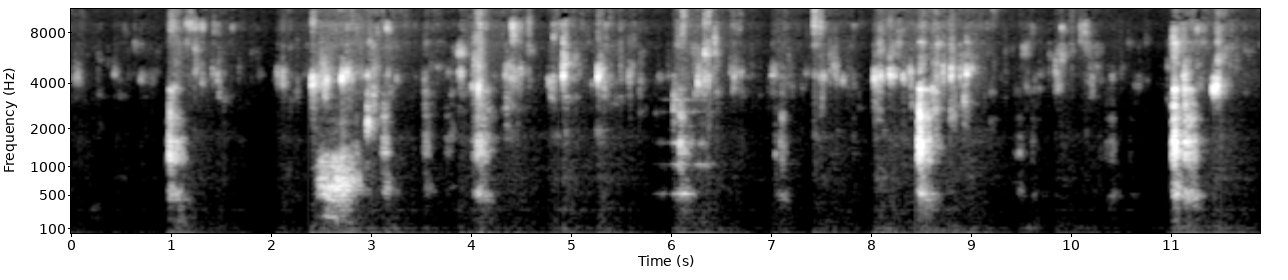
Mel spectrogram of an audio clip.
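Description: Breaded chicken pieces frying in hot oil in a pan, the oil crackling and popping in irregular bursts, strongest a few seconds in and again near the end. A fork clinks now and then against a bowl.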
